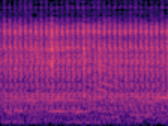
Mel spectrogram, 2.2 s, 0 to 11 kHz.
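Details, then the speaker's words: Brother DCP-L2540DW printer scanner with a "scan unable AF" error: fast, even rattling clicks about ten a second inside the unit while the laser scanner carriage stays stuck and won't move. A scanner gear grinding noise precedes the panel error. "May tumutunog po sa scanner po niya sa loob. Tapos hindi gumagalaw yung laser scanner po niya. Parang nag-stuck siya."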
